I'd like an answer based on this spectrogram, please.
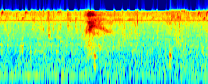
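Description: Chevrolet Niva's four-cylinder engine running with a steady low hum as the SUV wades deep through a river, with wind on the microphone. About two seconds in, a short high sound falling in pitch stands out.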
